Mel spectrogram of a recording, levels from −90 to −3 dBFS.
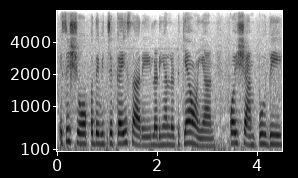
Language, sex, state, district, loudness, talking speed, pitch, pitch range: Punjabi, female, Punjab, Fazilka, -15 LUFS, 175 wpm, 210 Hz, 185-220 Hz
